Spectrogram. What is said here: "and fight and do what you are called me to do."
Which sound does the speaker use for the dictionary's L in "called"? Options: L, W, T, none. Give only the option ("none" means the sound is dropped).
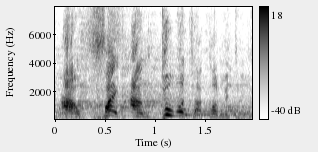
none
